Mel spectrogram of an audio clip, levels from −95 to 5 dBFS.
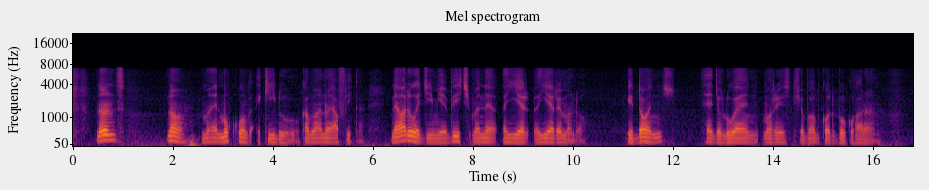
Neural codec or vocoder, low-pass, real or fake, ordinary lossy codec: codec, 16 kHz, about 1 kbps, DyCAST, with the encoder's durations; 7.2 kHz; fake; Opus, 64 kbps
